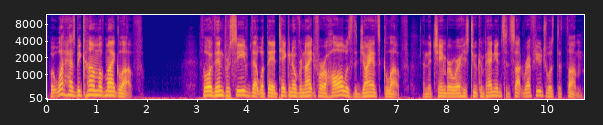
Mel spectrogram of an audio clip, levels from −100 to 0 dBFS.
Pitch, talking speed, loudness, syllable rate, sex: 135 Hz, 200 wpm, -19 LUFS, 5.6 syllables/s, male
